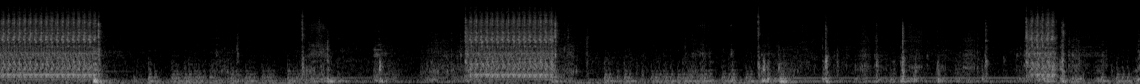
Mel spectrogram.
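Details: Ford EF with no-start: repeated starter whirring bursts with clatter between, engine never catches; cause unclear.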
